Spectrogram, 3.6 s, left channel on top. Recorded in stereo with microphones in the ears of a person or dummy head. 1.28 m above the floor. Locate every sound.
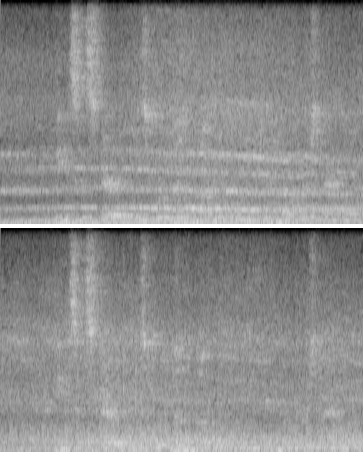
0.5 s a man speaking: 30° right (ahead or behind), 1.7 m; by 3.5 s 65° right (ahead or behind), 3 m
